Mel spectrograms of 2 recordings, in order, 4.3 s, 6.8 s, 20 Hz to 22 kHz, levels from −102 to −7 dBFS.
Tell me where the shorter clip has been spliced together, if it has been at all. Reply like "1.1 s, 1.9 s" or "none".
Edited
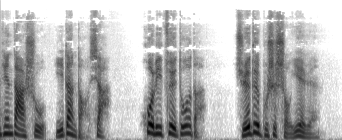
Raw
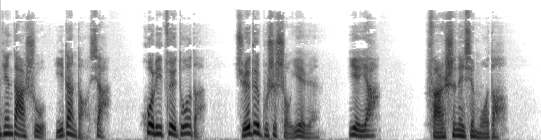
none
